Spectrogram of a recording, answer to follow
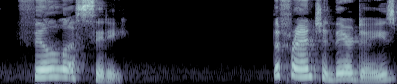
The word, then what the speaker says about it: Felicity: And Felicity, originally Félicité, is Fill-a-City.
